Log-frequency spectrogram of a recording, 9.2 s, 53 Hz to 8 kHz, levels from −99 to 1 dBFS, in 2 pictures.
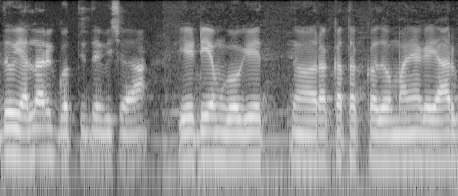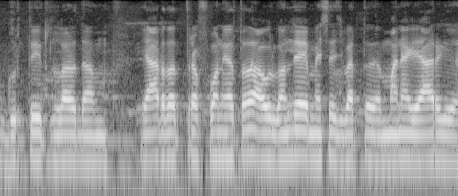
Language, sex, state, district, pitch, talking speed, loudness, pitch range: Kannada, male, Karnataka, Raichur, 130 Hz, 145 wpm, -16 LUFS, 125-135 Hz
